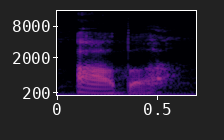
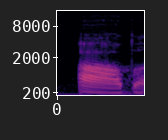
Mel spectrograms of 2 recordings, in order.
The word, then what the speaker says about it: Abba: ministry and it was this Aramaic word for father that's pronounced Abba Abba and the thing that's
